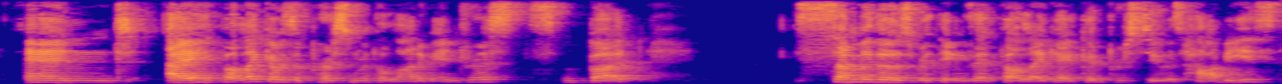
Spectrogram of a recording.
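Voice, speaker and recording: With audible room echo, a woman speaks at a fairly quick pace in an American accent, her intonation fairly even. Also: medium pitch for a woman. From United States. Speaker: mathematician, university lecturer. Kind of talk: interview, casual conversation.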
